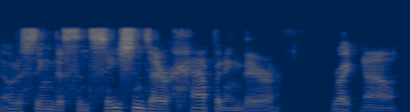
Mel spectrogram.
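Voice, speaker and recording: A man leading a guided body scan meditation in gentle, measured phrases with long pauses between them. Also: low-pitched, creaky, breathy edge. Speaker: meditation teacher.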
